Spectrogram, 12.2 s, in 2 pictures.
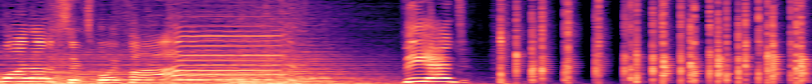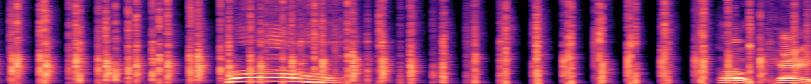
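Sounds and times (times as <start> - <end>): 
speech: 0.2 - 2.0, 3.0 - 3.6, 11.4 - 12.1
clapping: 3.7 - 12.1.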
